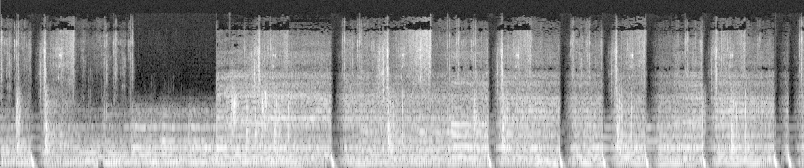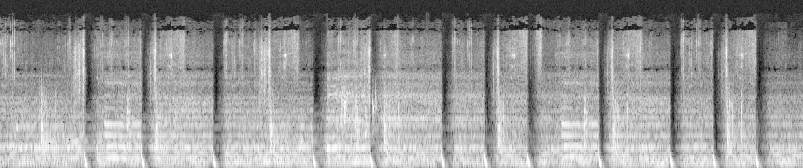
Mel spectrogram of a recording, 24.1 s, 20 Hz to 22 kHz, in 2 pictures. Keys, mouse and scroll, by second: 1.3 g, 4.1 click, 4.8 click, 6.1 g, 7.4 click, 9.7 ctrl+r, 12.2 click, 13.2 g, 15.3 click, 16.1 click, 17.6 g, 23.3 click, 23.7 click.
